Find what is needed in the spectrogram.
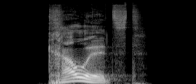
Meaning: second-person singular present of kraulen
- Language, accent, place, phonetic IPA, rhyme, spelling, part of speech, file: German, Germany, Berlin, [kʁaʊ̯lst], -aʊ̯lst, kraulst, verb, De-kraulst.ogg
